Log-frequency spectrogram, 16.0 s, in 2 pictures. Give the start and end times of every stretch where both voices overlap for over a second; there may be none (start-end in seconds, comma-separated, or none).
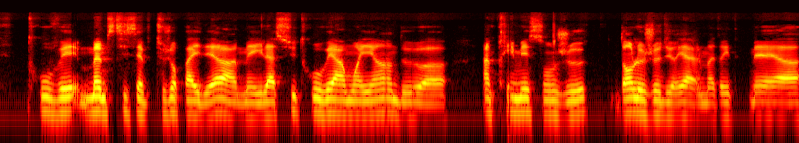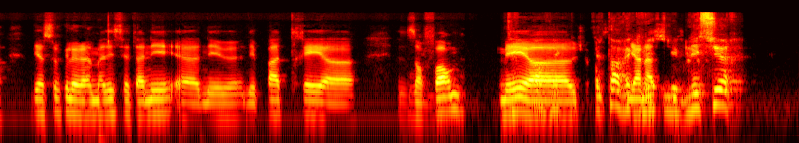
13.1-15.0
